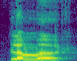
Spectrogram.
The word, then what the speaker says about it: plumber: Next one, plumber. P-L-U-M-B-E-R in spelling, but we are pronouncing as a plumber.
